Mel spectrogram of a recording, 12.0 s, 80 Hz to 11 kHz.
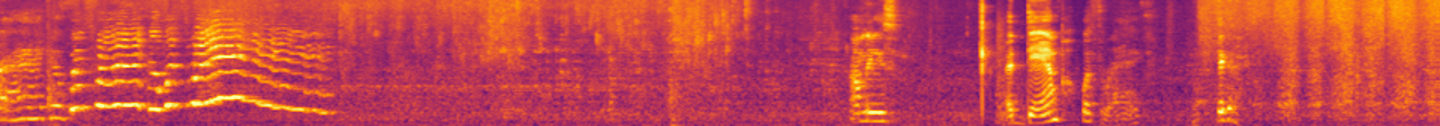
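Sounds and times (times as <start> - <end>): woman's wavering voice: 0.0 - 2.9
kitchen faucet running: 0.0 - 6.5.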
